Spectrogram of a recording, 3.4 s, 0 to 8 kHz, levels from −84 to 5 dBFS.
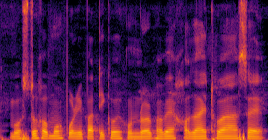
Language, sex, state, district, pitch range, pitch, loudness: Assamese, male, Assam, Hailakandi, 110-120 Hz, 115 Hz, -16 LUFS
